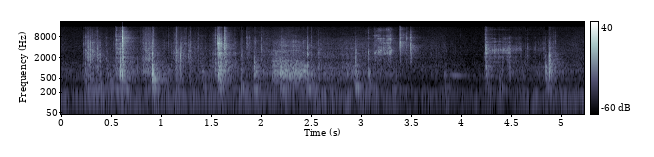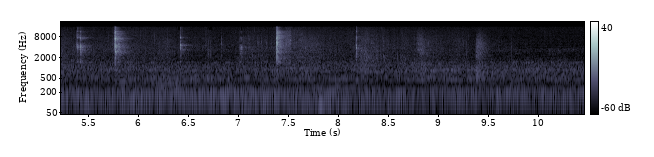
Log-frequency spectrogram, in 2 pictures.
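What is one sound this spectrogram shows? Small tools click and tap close by.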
